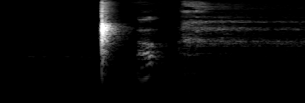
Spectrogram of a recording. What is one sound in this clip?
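A man claps his hands together sharply.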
